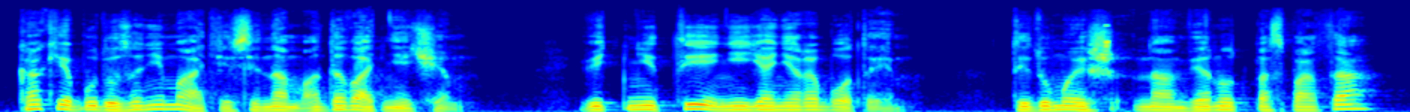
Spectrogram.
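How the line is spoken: Calm question. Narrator (Russian): спокойно спросил Иван Михайлович

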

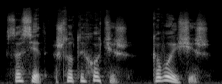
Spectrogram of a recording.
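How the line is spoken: Calm, puzzled question. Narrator (Russian): Трофим Семенович, ничего не понимая, спокойно спросил

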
